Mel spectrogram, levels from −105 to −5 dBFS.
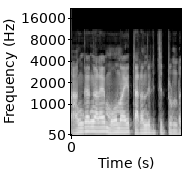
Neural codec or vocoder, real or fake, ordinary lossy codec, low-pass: none; real; none; none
